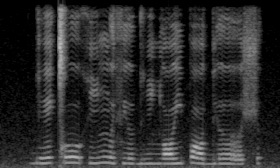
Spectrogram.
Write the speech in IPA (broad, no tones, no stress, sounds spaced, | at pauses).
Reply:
ɡʱ e ɡ͡ǀ oː x i ŋ ɤ fʲ ɤː ɡʱ i ʎ ɔː j p ɔː bʲ ɤː ʃ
